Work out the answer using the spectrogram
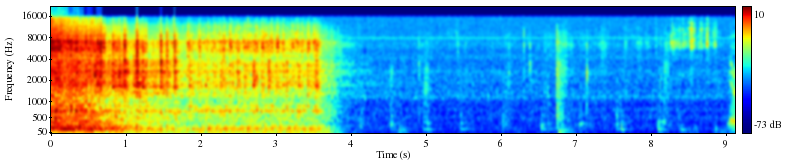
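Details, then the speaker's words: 418ci 351W-based stroker with 527hp and DynoMax VT valved mufflers on 2.5" duals with no X- or H-pipe, revved hard: a raspy, booming, very loud exhaust. The muffler valves clack at idle from scavenging, but it sounds fine above about 1500 rpm. "I'll step on it a few times so you can hear what they sound like when there's some RPMs 500 plus horse pushing you sound great"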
